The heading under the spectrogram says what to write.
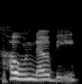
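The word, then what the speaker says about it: Honobia: oh, it's Honubi, and they're like, well, there's like 10 different ways to pronounce it, and I was like, not if you're from there.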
